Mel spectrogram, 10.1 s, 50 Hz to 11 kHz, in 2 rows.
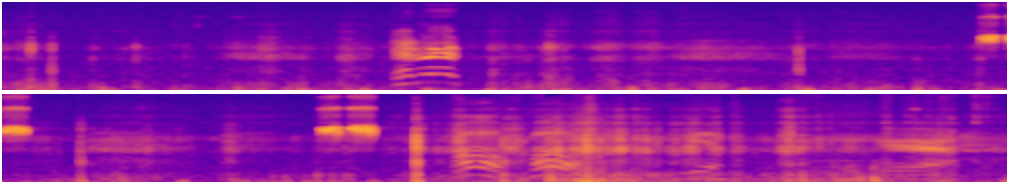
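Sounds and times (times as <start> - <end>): high-pitched dog whistle blasts: 4.9 - 5.2, 6.6 - 6.9.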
